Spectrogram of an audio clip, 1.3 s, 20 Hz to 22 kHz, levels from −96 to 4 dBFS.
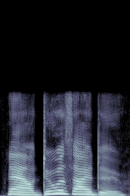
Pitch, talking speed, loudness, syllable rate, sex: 255 Hz, 230 wpm, -14 LUFS, 4.4 syllables/s, female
